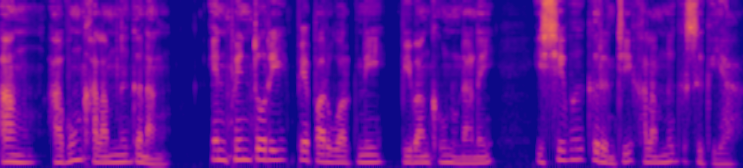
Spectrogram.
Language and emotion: Bodo, fearful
